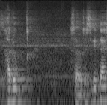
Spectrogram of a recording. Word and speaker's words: Karuk: go ahead and correct everybody cut up is pronounced with a silent r so it's not Peru it's karuk so just to get that straight you know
